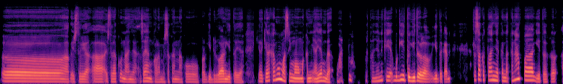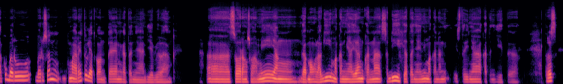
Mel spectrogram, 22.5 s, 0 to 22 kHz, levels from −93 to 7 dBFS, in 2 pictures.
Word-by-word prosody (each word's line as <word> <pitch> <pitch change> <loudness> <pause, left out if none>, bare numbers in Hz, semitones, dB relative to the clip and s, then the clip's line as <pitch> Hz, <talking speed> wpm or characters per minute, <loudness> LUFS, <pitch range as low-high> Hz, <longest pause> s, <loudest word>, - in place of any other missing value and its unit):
eee, 140 -2 +4
ah 120 - -4
ke - - -6
istri 125 -1 -3
ya, 115 - -5
eee, 125 0 -2
istri 130 - -5
aku 145 +5 -5
nanya, 120 -3 -4
"sayang 145 -3 -2
kalau 115 +1 -9
misalkan 120 +2 -7
aku 120 +1 -8
pergi 115 +1 -9
duluan 125 0 +2
gitu 115 -3 -3
ya, 105 -1 -9 0.2
kira-kira 150 +4 -2
kamu 235 +6 +5
masih 160 -3 +1
mau 140 - +5
makan 140 +1 +2
mie 135 - +2
ayam 160 -1 +3
gak?" 120 - -2
Waduh 210 -4 -12 0.2
pertanyaannya 160 +2 -6
kayak 185 -3 -2
begitu-gitu 180 -5 +5
loh, 130 -3 +3
gitu 130 -1 -3
kan. 125 +1 -4 0.5
Terus 200 - -3
aku 210 -2 0
tanya, 200 -2 +3
"kena 165 -4 -3
kenapa 200 -1 +4
gitu?" 120 -9 -3
Kalo 135 +1 -5
aku 235 - -6
baru 195 +1 +2
barusan 200 +7 -1 0.2
kemarin 145 +3 0
tuh 220 - 0
lihat - - -3
konten 120 +1 -5
katanya 110 -1 -8
dia 110 -1 -7
bilang, 115 +1 -8 0.7
eee, 120 -2 -1
seorang 120 -1 +1
suami 130 +6 +1
yang 125 -3 +2
gak 115 -2 0
mau 115 +1 -1
lagi 160 +10 +2
makan 125 -4 0
mie 120 -1 -1
ayam 130 +2 +3
karena 125 +2 -1
sedih 160 +6 +2
katanya, 115 -3 -5
ini 130 - 0
makanan 120 -2 -3 0.2
istrinya, 120 -1 -7
katanya 115 -1 -15
gitu. 105 -1 -18 0.7
Terus - - 0
130 Hz, 180 wpm, -24 LUFS, 120-160 Hz, 0.7 s, kamu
